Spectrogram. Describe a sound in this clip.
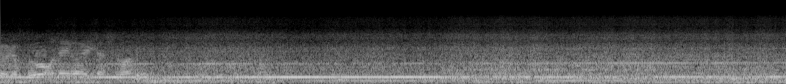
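A train's motor hums with a steady drone.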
